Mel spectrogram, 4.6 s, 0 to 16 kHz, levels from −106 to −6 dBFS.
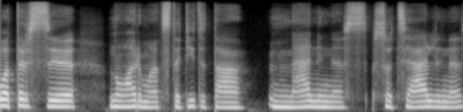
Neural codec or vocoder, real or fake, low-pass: autoencoder, 48 kHz, 32 numbers a frame, DAC-VAE, trained on Japanese speech; fake; 14.4 kHz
